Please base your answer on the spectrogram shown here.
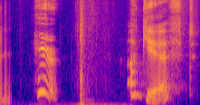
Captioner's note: soft thud as the gift hits the ground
